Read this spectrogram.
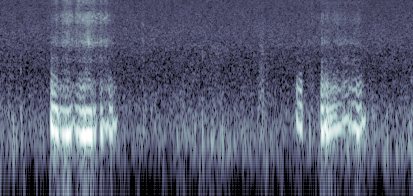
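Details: Domestic cat snoring while asleep, very quiet: two rough, nasal snoring breaths about two and a half seconds apart, each lasting around half a second, with silence between.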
